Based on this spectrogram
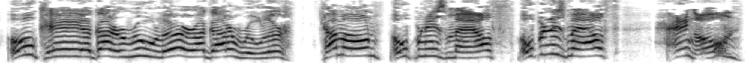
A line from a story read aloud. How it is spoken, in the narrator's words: Old Coot grunted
